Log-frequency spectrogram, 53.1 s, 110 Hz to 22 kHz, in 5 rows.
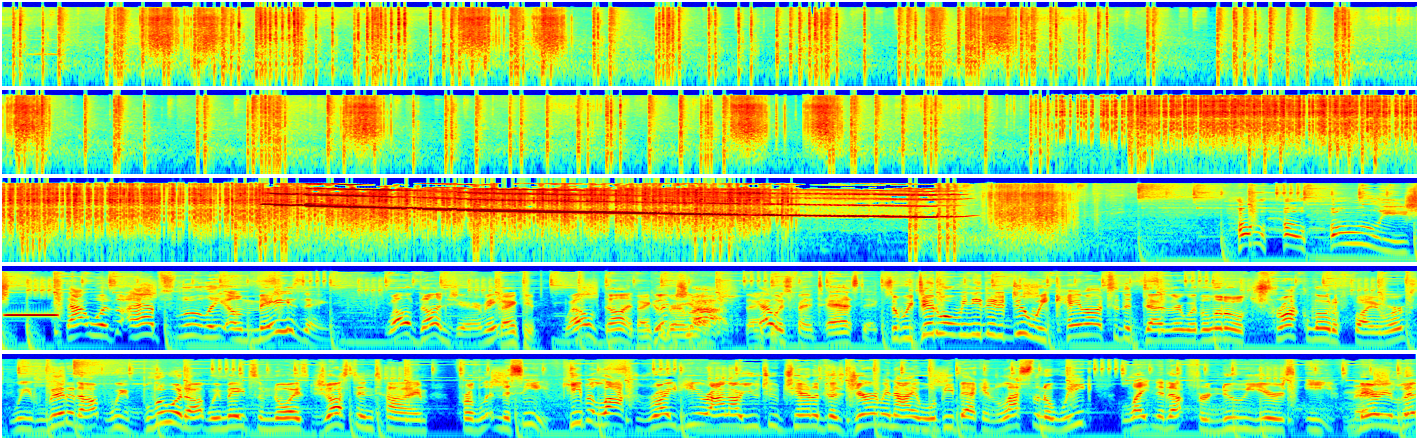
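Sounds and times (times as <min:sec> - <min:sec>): falling firework whistle: 0:00.0 - 0:00.6, 0:23.1 - 0:29.3
fireworks bangs and crackle: 0:00.0 - 0:29.9.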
